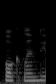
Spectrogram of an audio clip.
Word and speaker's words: Auckland: He's from Auckland. Is that how you pronounce it? – Auckland, yeah.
